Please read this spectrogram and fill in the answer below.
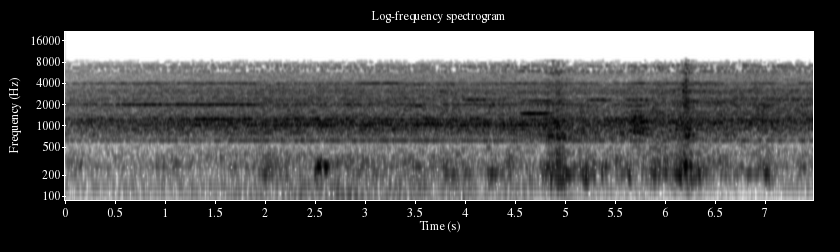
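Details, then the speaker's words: Creality Ender 3 Pro 3D printer after the pause feature failed and power was cycled mid-print: steady motor whir with rough, uneven buzzing and sharp clacks from the moving axes; abnormal noise, cause unknown. "That doesn't sound good."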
